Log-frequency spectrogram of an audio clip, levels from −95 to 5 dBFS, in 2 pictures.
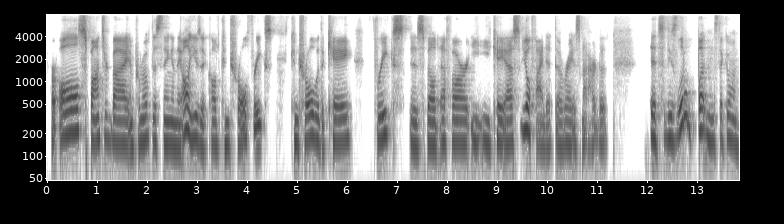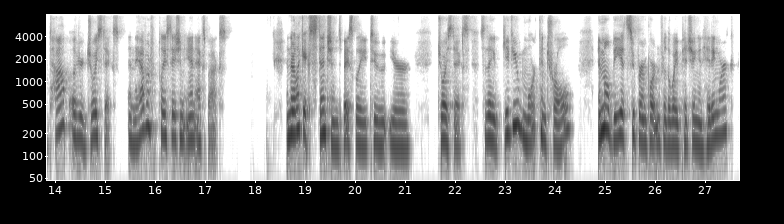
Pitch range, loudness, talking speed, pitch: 150-185 Hz, -30 LUFS, 180 wpm, 160 Hz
